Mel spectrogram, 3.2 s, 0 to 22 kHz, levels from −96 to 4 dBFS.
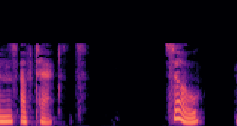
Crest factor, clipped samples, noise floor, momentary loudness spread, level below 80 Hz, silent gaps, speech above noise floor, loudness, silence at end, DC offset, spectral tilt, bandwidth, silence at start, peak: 18 dB; under 0.1%; under -90 dBFS; 14 LU; -76 dBFS; 1.59-2.15 s; over 66 dB; -25 LUFS; 0.5 s; under 0.1%; -8.5 dB/octave; 5.4 kHz; 0 s; -10 dBFS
